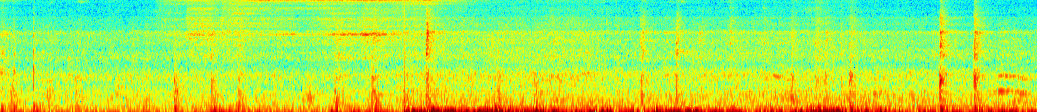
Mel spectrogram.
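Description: Heritage steam train running on the rails, heard from a passenger carriage: a steady deep rumble of the wheels with scattered clicks from the track and faint high wheel squeals. It gets louder about three seconds in.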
